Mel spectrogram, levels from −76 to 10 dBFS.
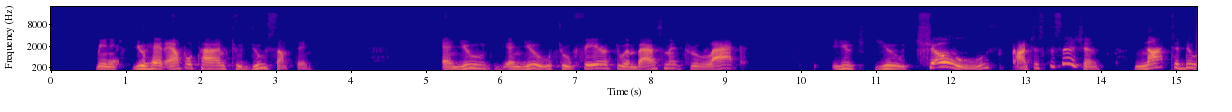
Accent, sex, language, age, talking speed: American, male, English, 50-69, 100 wpm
